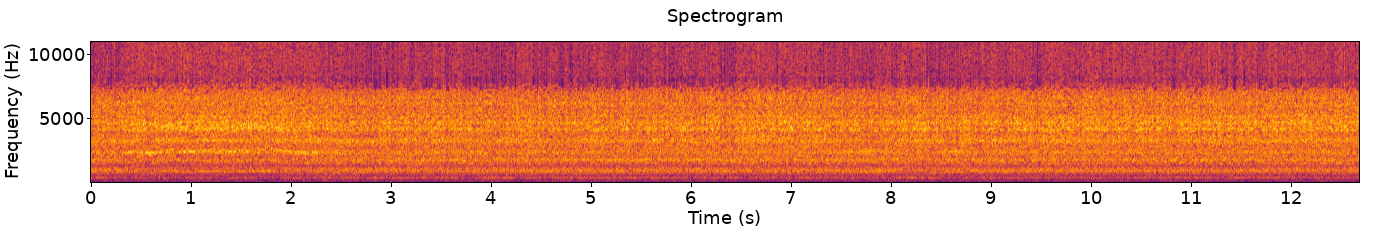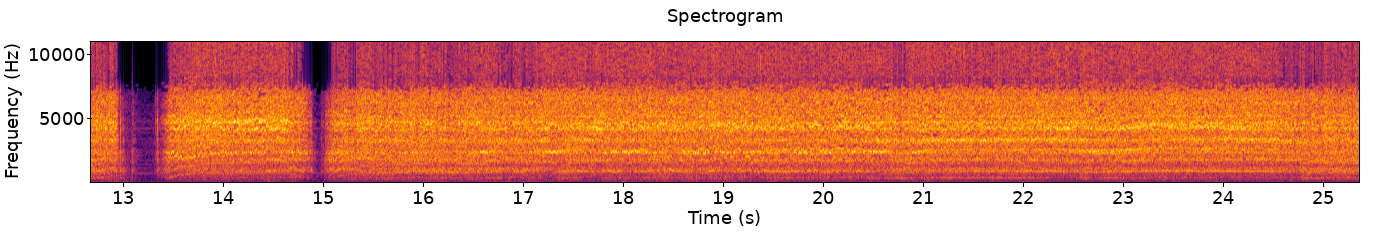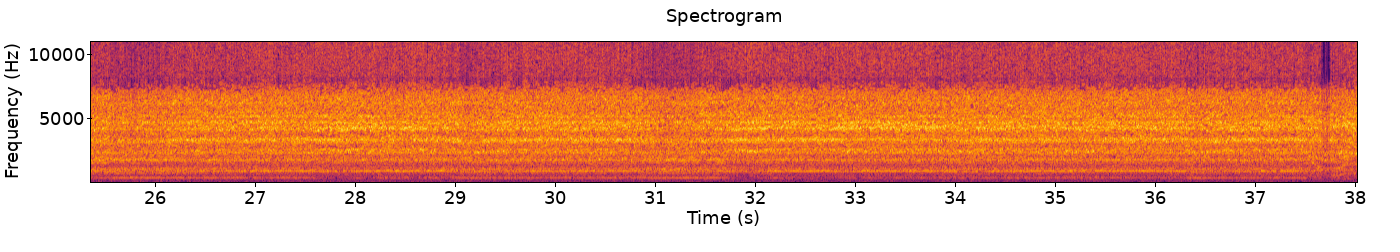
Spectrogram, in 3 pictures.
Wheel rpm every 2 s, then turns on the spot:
210, 210, 210, 210, 210, 210, 140, 150, 210, 210, 220, 220, 230, 230, 230, 230, 230, 230, 210.
none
